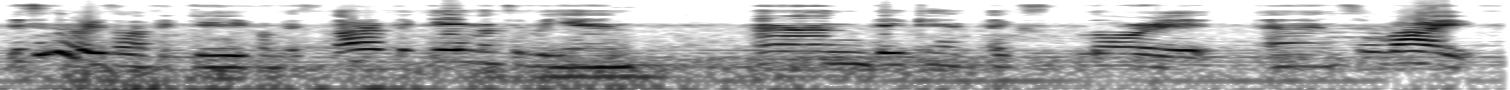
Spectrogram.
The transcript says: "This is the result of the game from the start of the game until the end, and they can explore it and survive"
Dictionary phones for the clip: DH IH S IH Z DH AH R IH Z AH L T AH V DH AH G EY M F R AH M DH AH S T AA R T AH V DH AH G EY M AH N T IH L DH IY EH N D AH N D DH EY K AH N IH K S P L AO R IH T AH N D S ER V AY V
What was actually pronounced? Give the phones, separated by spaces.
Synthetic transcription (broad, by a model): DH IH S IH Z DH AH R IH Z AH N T AH V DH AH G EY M F R AH M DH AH S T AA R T AH V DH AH G EY M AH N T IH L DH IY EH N AH N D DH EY K AH N IH K S P L AO R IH T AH N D S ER V AY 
